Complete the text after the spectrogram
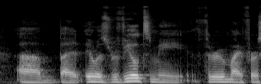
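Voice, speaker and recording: In a Californian accent, a man talks at a fairly quick pace with ordinary pitch variation. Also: very clean recording, silent background. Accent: Californian American. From US West Coast, Orange County, California. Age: 20s. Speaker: artist. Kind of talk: personal testimony. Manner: halting, many fillers and repeats.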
